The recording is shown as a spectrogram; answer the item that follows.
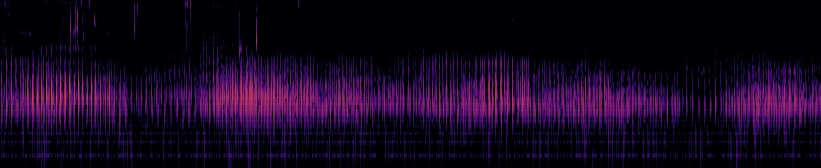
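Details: In spring in Norway, common frogs at peak courtship give low purring croaks, rapid pulsed rattles in overlapping bouts of about a second, the loudest near the start and middle.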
